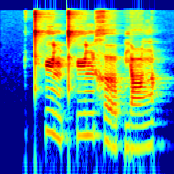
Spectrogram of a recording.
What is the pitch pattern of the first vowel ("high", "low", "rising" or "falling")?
falling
